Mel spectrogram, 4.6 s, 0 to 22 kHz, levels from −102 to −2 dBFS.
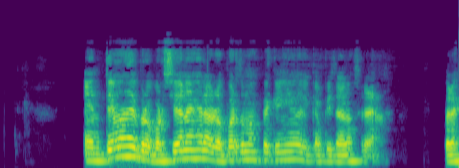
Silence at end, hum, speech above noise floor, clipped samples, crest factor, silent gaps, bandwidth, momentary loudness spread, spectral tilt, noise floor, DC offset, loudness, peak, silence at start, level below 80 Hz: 0 s; none; 59 dB; under 0.1%; 14 dB; 4.07-4.24 s, 4.30-4.44 s; 7.8 kHz; 10 LU; -6.5 dB/octave; -74 dBFS; under 0.1%; -16 LUFS; -2 dBFS; 0.85 s; -60 dBFS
